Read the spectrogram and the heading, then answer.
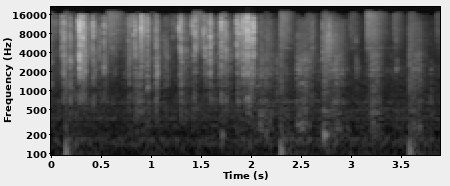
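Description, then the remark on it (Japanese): Crunchy chewing of a Hato Sablé butter cookie: a steady run of crisp, crackly crunches punctuated by a few heavier bites, fairly loud, with no talking. “今日は今手元にですね鳩サブレを用意いたしましたのでちょっといただきながらラジオをお送りしていこうと思います咀嚼音とかねちょっと不愉快かもしれないえー、いただきます”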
